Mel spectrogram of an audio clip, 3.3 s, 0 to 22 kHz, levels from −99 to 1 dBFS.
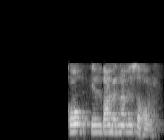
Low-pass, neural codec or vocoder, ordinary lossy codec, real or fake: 7.2 kHz; codec, 44.1 kHz, 3.4 kbps, Pupu-Codec; AAC, 16 kbps; fake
